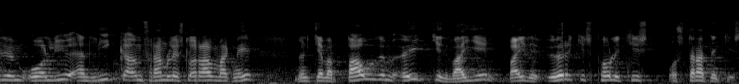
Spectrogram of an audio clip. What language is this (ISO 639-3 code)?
isl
